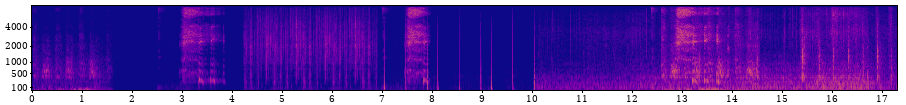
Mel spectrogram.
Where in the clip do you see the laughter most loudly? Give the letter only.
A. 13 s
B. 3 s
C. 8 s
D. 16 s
A.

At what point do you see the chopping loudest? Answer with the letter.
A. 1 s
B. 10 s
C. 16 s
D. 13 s
C.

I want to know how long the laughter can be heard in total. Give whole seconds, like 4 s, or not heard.
4 s.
